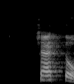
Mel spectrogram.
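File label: "catuk", Malay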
